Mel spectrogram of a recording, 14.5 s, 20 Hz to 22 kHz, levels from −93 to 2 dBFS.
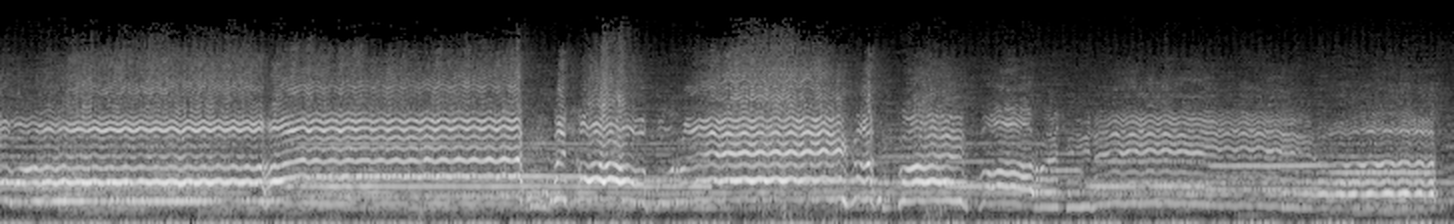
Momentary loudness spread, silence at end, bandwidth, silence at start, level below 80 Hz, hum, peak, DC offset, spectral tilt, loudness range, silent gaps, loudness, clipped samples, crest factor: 12 LU; 0 s; 12 kHz; 0 s; -44 dBFS; none; 0 dBFS; under 0.1%; -2.5 dB/octave; 9 LU; none; -16 LUFS; under 0.1%; 16 dB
